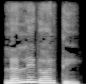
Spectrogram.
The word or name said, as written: ಲೀಲೆಗಾರ್ತಿ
